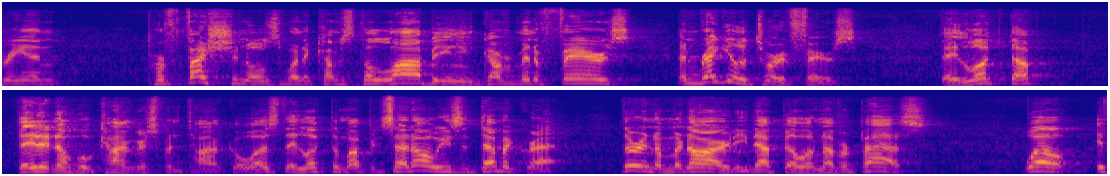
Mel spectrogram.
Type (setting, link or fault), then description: setting, busy venue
